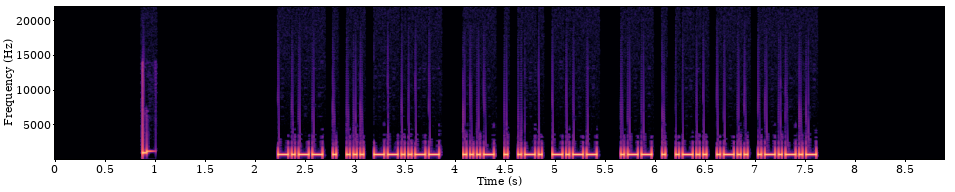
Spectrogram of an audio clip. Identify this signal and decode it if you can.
Morse code, heard as a keyed tone, about 34 wpm, 700 Hz. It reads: YES, VERY WELL.
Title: Sentences from Top 500 Words 35wpm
